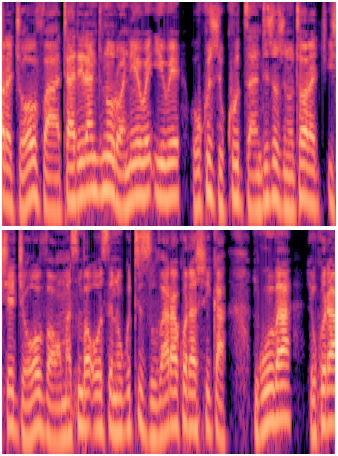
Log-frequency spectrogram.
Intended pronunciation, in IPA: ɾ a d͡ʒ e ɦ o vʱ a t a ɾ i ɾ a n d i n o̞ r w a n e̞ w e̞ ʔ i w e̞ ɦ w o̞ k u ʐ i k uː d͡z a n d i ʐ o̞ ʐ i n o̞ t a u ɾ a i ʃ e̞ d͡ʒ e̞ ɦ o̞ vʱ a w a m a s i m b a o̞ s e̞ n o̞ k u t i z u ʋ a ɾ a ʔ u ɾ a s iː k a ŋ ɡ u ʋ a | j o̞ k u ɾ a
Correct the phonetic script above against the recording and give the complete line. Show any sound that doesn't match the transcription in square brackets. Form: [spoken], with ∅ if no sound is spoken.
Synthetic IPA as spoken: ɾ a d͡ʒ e ɦ o vʱ a t a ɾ i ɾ a n d i n o̞ r w a n e̞ w e̞ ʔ i w e̞ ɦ w o̞ k u ʐ i k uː d͡z a n d i ʐ o̞ ʐ i n o̞ t a u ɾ a i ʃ e̞ d͡ʒ e̞ ɦ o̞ vʱ a w a m a s i m b a o̞ s e̞ n o̞ k u t i z u ʋ a ɾ a [k] u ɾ a [ʂ] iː k a ŋ ɡ u ʋ a | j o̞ k u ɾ a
